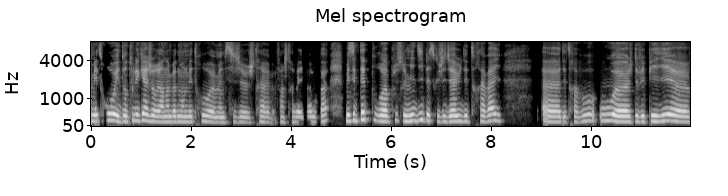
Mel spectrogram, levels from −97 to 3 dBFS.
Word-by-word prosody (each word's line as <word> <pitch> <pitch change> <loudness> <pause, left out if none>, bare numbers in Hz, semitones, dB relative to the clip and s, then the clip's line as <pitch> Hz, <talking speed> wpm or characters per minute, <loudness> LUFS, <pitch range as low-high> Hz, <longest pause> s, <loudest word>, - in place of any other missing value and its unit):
métro 220 +3 +2
et 205 -3 +6
dans 195 0 0
tous 205 - -10
les 220 -2 -1
cas, 235 -2 +4
j'aurais 200 -3 +1
un 185 0 -1
abonnement 190 0 -1
de 185 - -2
métro, 190 +2 -3
heu, 180 -1 +1
même 170 0 -4
si 170 +2 -11
je 175 -1 -6
je 165 0 -9
trav 175 -2 -7
enfin, 180 -1 -13
je 170 - -17
travaille 180 -1 -5
pas 185 - -10
ou 180 - -6
pas. 205 +6 -5 0.3
Mais 215 - +5
c'est 215 0 0
peut-être 260 +3 +3
pour, 220 -5 -2
heu, 200 -1 +4
plus 230 +3 -13
le 210 - +1
midi 220 +5 +1
parce 220 -2 -1
que 200 - -8
j'ai 190 +1 -6
déjà 195 +1 +2
eu 205 - -1
des 200 0 -4
travail, 215 +3 -2 0.8
heu, 185 -1 +2
des 180 0 -6
travaux 200 +5 -5
où 225 0 0
heu, 195 -2 +7
je 185 - -8
devais 195 -1 -1
payer, 205 +3 +3
heu, 185 -2 +2
195 Hz, 235 wpm, -19 LUFS, 185-215 Hz, 0.8 s, heu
